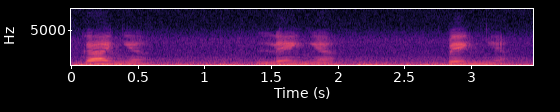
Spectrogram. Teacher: zona pre fatal cerrando de este modo la salida del aire el velo del paladar desciende saliendo el aire a través de las fosas nasales las cuerdas vocales vibran y ortográficamente se representan por la grafía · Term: nasal linguopalantal sonora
